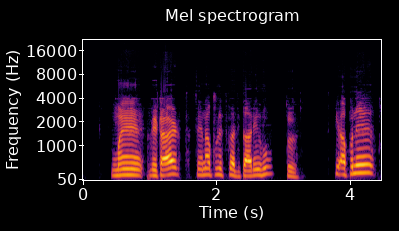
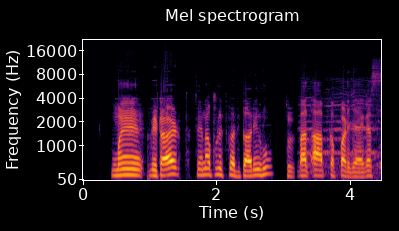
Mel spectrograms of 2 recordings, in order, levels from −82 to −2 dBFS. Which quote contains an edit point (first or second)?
second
